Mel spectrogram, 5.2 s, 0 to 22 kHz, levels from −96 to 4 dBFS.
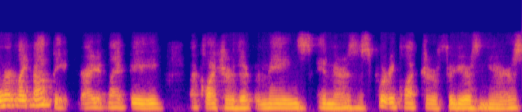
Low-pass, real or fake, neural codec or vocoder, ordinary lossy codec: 7.2 kHz; fake; codec, 24 kHz, 1 kbps, SNAC; Opus, 32 kbps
